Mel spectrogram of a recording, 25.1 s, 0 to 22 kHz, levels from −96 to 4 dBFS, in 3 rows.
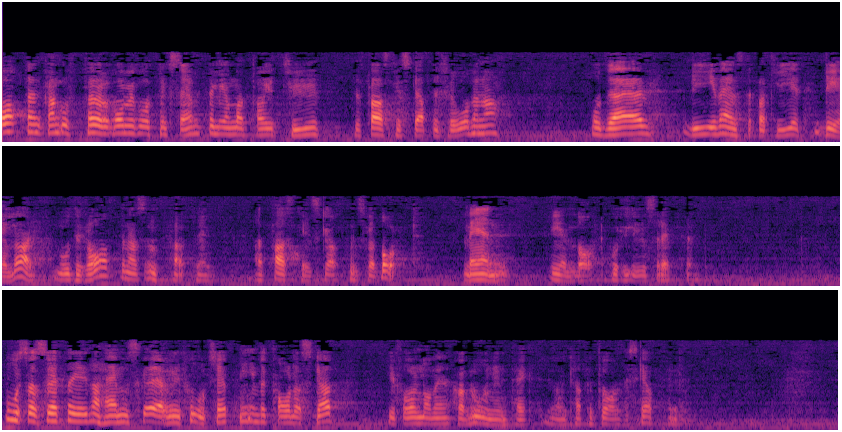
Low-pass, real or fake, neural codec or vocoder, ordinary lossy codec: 7.2 kHz; fake; codec, 24 kHz, 1 kbps, SNAC; MP3, 24 kbps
